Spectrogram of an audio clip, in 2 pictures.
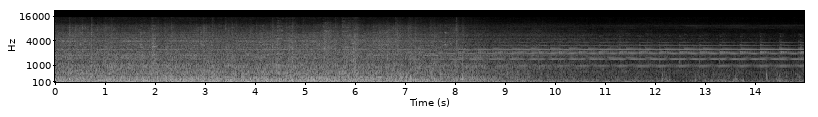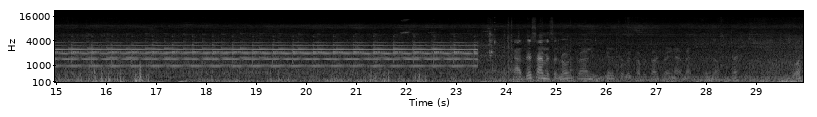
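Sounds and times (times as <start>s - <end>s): railroad crossing bell ringing: 0.0s - 23.8s
freight train wheels clattering: 0.0s - 28.8s.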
